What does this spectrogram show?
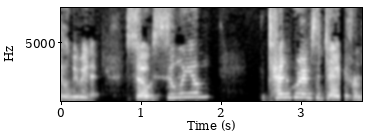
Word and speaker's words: psyllium: PubMed or just Google psyllium and it's spelled for the people listing it it's spelled p-s-y-l-l-i-u-m not not with an S so p s y so Google psyllium and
